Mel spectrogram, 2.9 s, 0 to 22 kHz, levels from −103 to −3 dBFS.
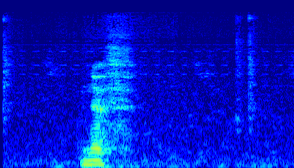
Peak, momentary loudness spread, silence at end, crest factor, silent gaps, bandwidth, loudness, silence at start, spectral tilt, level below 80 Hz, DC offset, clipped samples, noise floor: -34 dBFS; 20 LU; 0 s; 22 dB; none; 16.5 kHz; -52 LUFS; 0.05 s; -4.5 dB/octave; -76 dBFS; under 0.1%; under 0.1%; -75 dBFS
